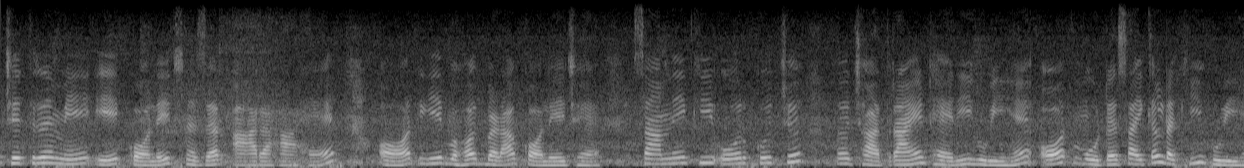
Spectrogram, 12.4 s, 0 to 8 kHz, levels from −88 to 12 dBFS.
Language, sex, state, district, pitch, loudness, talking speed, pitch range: Hindi, female, Bihar, Madhepura, 220 Hz, -21 LUFS, 130 wpm, 185-255 Hz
